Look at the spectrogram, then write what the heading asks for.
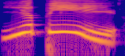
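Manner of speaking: high, loud little cheer; excited cheer. Real, not acted. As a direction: squeal it out with joy. Cheering chat's firsts.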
